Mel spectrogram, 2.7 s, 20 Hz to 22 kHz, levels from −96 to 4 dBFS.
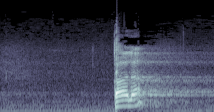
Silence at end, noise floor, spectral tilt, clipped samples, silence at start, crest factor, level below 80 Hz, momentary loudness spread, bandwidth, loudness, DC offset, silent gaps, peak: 0.25 s; -45 dBFS; -4 dB/octave; under 0.1%; 1.4 s; 20 dB; -48 dBFS; 23 LU; 12 kHz; -14 LUFS; under 0.1%; none; 0 dBFS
